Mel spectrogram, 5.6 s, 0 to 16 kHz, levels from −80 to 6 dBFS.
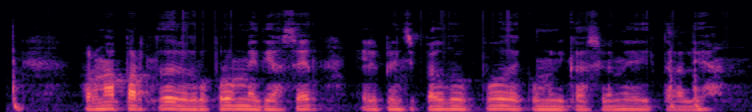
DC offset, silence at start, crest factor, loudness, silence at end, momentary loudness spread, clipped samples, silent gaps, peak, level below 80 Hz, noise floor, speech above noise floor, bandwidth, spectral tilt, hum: under 0.1%; 0.1 s; 20 dB; -26 LUFS; 0.2 s; 9 LU; under 0.1%; none; -6 dBFS; -44 dBFS; -45 dBFS; 21 dB; 11.5 kHz; -7 dB/octave; none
